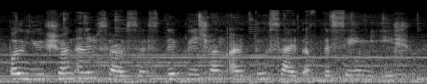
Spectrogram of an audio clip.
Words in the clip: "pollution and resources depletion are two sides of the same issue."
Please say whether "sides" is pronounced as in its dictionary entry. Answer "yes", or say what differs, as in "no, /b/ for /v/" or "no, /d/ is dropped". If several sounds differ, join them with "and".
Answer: no, /z/ is dropped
